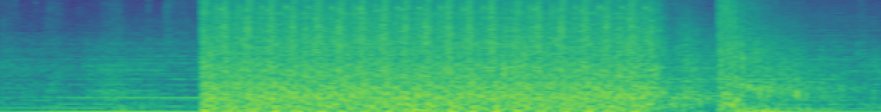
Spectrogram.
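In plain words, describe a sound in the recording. Rapid gunfire rattles loudly and close by.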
